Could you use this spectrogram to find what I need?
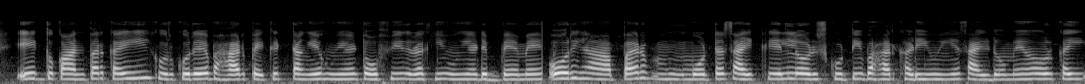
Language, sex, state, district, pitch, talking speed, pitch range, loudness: Hindi, female, Bihar, Purnia, 245 Hz, 175 wpm, 235-255 Hz, -16 LUFS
